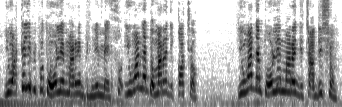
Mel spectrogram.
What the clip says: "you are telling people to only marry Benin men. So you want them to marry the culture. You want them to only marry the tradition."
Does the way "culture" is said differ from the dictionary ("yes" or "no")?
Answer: yes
